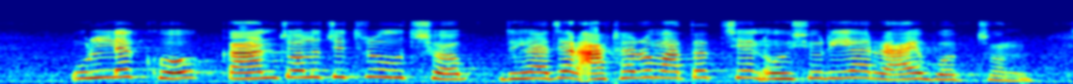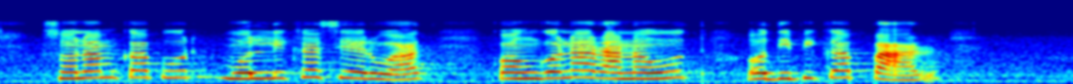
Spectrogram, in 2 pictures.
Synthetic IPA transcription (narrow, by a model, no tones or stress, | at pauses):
ulːekʰːokant͡ɕɔlotːt͡ɕit̪ːɾout̪ʃobd̪ujɦad͡ʑaɾaʈʰaɾomat̪atːɕʰenojʃoɾiaɾaebɔtt͡ɕʰon | ʃonamkapuɾmolːikʰaseɾoat̪ | kɔŋɡonaɾanaut̪ | od̪ipikapaɾ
